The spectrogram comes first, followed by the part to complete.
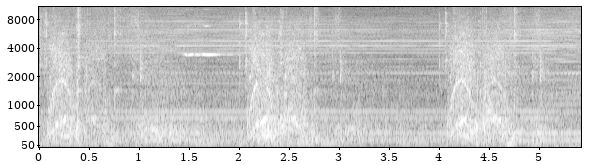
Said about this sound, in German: Wir haben gerade gehört, wie hier drei Shuttle hintereinander in relativ kurzer Zeit eben bedruckt worden sind. Dazu sind die Shuttle unter dem Sieb stehen geblieben.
